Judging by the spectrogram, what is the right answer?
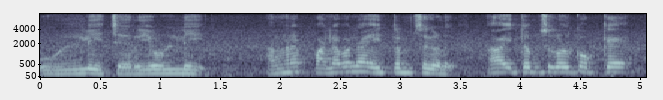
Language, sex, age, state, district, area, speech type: Malayalam, male, 45-60, Kerala, Palakkad, rural, spontaneous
